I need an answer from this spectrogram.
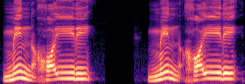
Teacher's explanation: نون ساکن کے بعد حروف حلقی میں سے خا آ رہا ہے، تو لہٰذا نون ساکن میں کیا ہوگا؟ اظہار ہوگا، یعنی گناہ نہیں کریں گے.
